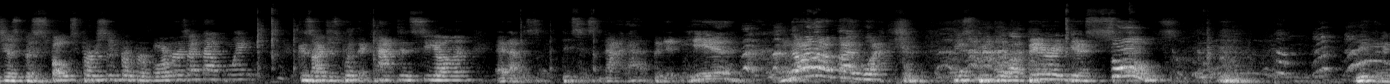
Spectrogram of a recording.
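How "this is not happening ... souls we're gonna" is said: mock heroic vow.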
